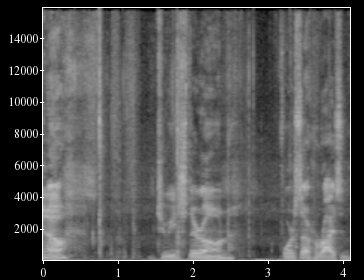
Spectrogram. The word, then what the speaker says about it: Forza: really good as well I say Forza I know it's Fords OVA that just sounds stupid they wanted people to pronounce it that way why didn't they put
